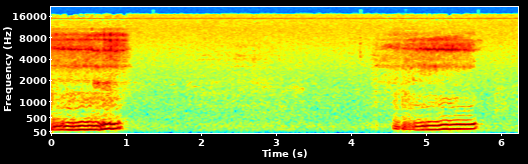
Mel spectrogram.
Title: Puppy snoring loud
